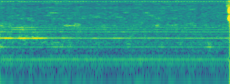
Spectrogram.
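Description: A faint steady hum made of a few held tones, slowly fading.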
